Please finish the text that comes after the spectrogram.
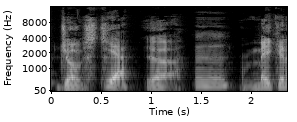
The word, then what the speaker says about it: Jost: Jost.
